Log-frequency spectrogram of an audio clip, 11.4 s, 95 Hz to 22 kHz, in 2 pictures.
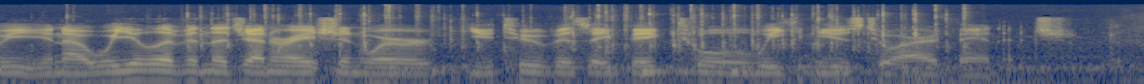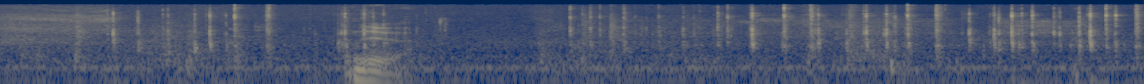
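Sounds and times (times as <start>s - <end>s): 
speech: 0.0s - 5.4s, 7.5s - 7.8s
faint low hum: 0.0s - 11.4s
typing on a computer keyboard: 0.9s - 4.9s, 6.3s - 7.6s, 8.6s - 11.4s.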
